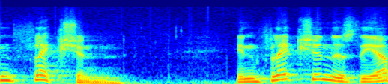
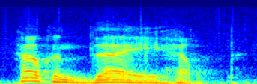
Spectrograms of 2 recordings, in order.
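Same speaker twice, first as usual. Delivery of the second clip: slow, lower sneer leaning on "they"; 4 semitones lower, slower than usual. Shown as a demonstration. Teacher showing changed mood, sneering emphasis on "they". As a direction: sneer it, drawing out "they" with a downward turn. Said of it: "becomes a sneer with inflective emphasis on the word they".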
